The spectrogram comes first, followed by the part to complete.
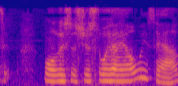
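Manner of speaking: very quiet, soft, weak, wimpy whiny voice. George answering someone who criticizes his handshake, in a wimpy, whiny voice. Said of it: "that wimpy, whiny voice".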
